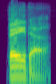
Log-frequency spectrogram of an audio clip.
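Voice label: "beta", American English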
